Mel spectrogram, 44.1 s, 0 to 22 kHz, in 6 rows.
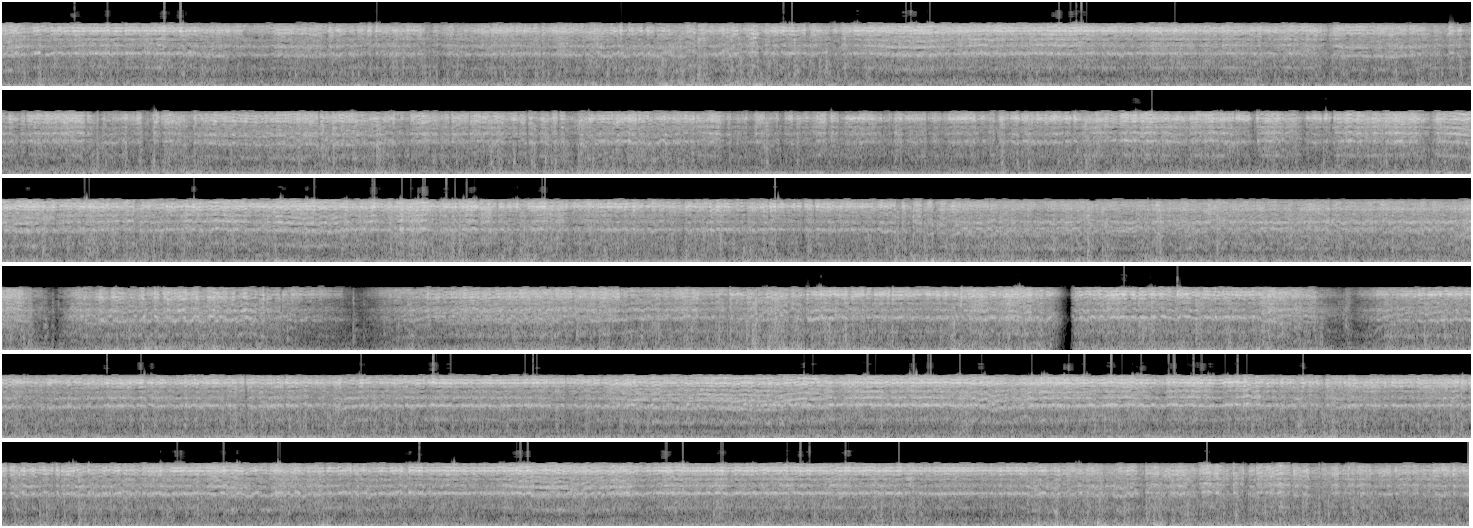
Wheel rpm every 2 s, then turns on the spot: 220, 220, 230, 230, 220, 230, 230, 230, 230, 230, 190, 130, 150, 230, 160, 230, 220, 230, 230, 230, 230, 230.
none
